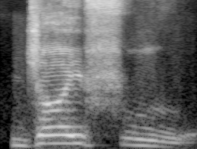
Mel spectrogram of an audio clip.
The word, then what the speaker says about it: joyful: Joyful. You're not going to stress the fool. Joyful. Joyful. Joyful. The fool is going to be lower. All right.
